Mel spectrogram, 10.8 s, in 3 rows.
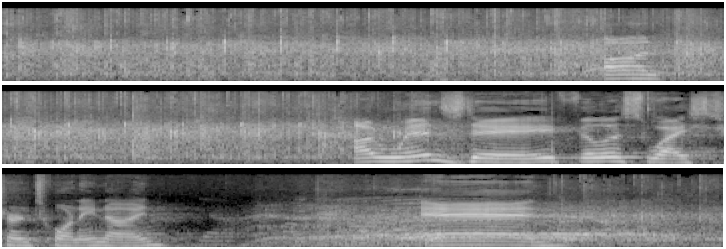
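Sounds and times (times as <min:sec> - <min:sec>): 
audience clapping: 0:00.0 - 0:06.4, 0:09.4 - 0:10.8
speech: 0:03.0 - 0:03.5, 0:05.4 - 0:08.1, 0:09.4 - 0:10.1.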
